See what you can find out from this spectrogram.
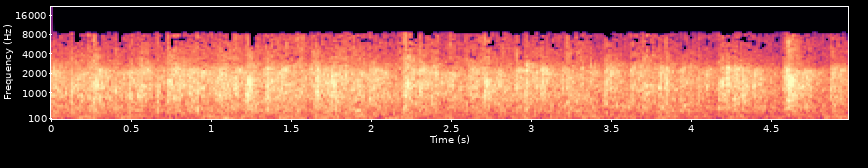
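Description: Sustained audience applause from a sizable crowd, a dense, even wash of clapping that holds steady for several seconds with no one speaking over it.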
